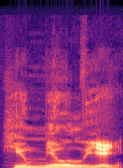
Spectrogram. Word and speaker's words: humiliate: Humiliate, các bạn phát âm nha. Humiliate, humiliate, bốn âm.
